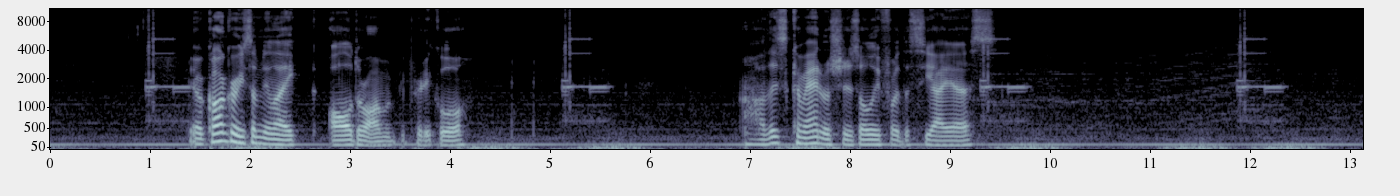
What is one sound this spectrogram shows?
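Short electronic chimes sound now and then.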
